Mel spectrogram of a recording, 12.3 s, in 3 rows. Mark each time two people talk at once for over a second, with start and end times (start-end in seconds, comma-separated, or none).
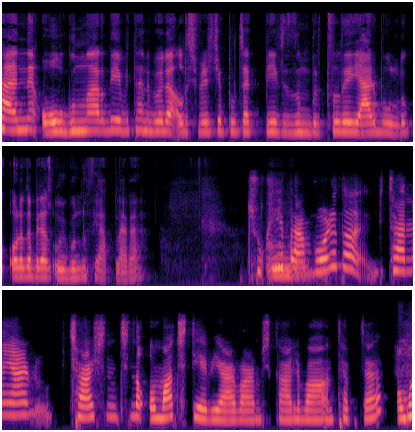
none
